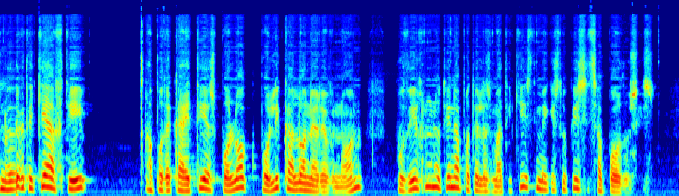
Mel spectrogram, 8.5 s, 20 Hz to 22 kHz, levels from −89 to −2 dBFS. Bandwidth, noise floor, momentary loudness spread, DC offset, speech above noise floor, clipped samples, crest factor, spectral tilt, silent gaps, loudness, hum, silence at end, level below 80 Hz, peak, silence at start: 16 kHz; -65 dBFS; 11 LU; under 0.1%; 48 dB; under 0.1%; 16 dB; -7 dB/octave; none; -18 LUFS; none; 0.35 s; -60 dBFS; -2 dBFS; 0 s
